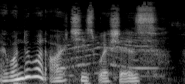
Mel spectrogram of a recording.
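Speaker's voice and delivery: quiet, hushed half-whisper. Narrating the game scene, the speaker voices Octavia talking to a companion: Octavia half-whispering. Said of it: "she whispers to Flopsy".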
